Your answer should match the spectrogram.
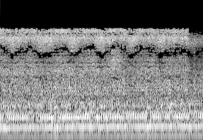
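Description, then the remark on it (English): A car engine drones steadily, a continuous low hum with broad road-like rumble and no talking, holding an even level throughout, as a car speeds up a little on a road with very light traffic. “The car behind me. Speed up a little.”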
